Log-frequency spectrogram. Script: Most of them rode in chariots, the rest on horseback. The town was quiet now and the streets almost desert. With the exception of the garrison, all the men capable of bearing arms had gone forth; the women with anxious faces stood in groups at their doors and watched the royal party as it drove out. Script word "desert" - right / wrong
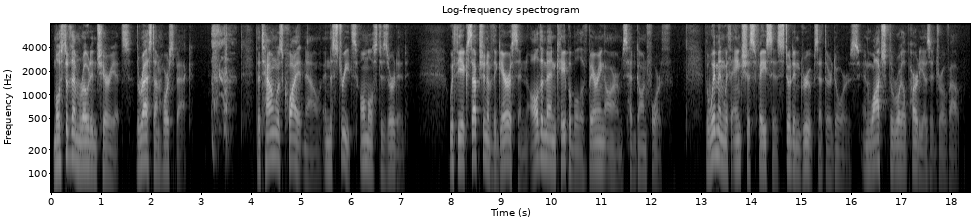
wrong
